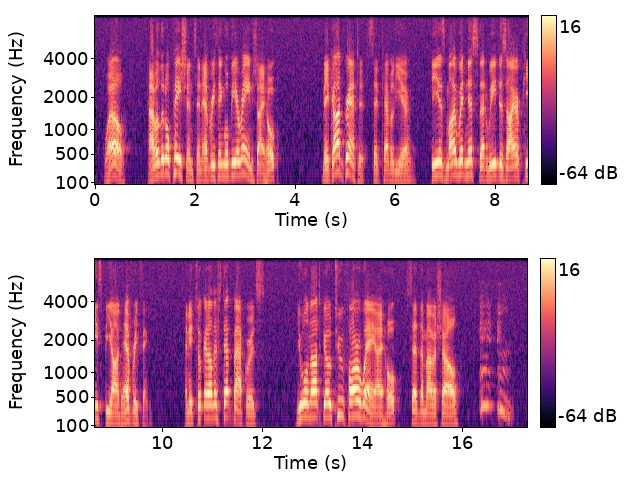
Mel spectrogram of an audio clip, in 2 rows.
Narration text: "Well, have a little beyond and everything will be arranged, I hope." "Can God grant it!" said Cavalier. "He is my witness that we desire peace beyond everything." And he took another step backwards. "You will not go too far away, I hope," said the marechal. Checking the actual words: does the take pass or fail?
fail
